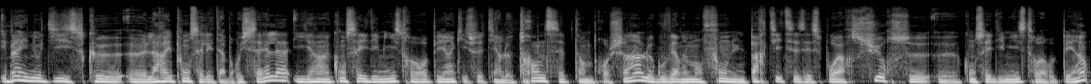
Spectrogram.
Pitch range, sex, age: 110-145 Hz, male, 40-59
